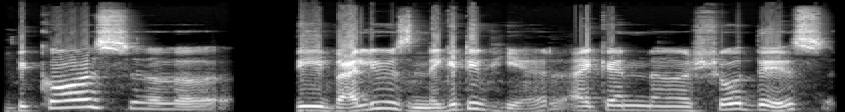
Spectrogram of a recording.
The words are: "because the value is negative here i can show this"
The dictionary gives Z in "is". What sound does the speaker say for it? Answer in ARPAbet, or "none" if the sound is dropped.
Z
